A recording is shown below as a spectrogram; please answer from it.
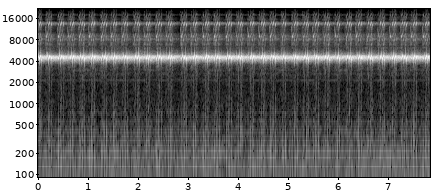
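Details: Indoors at night, a single cricket chirps loudly in a room, its shrill pulsed note repeating roughly twice a second in an even, unbroken rhythm with nothing else audible.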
